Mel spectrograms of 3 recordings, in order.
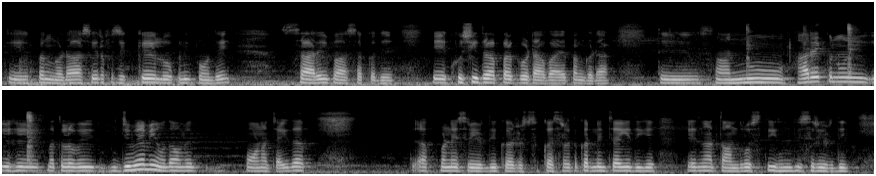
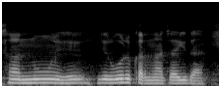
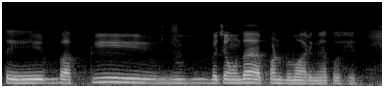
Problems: constant background noise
